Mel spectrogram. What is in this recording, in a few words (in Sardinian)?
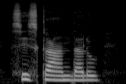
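"s'iscàndalu", female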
